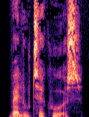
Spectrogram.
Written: valutakurs

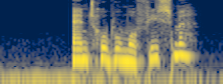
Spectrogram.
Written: Antropomorfisme

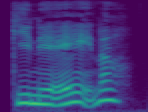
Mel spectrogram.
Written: guineaner

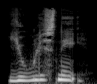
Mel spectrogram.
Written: julesne

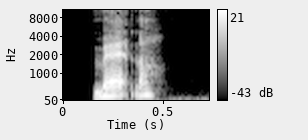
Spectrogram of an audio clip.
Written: manner

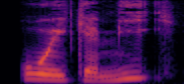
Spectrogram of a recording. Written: origami

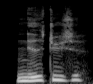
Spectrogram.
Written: neddysse

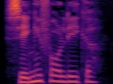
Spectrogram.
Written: sengeforligger

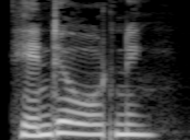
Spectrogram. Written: henteordning

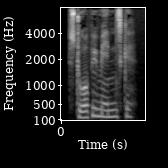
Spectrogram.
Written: storbymenneske

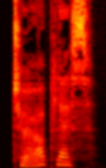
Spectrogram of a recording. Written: tørreplads

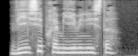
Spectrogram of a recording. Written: vicepremierminister

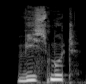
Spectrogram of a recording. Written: bismut

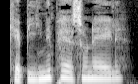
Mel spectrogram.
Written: kabinepersonale

